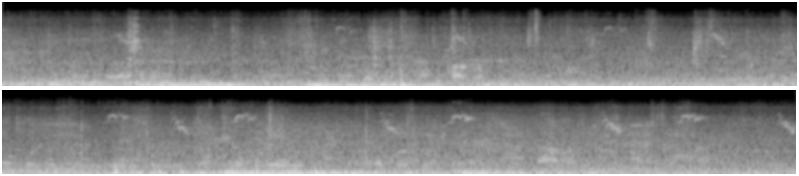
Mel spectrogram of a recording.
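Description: People chatter and talk in the distance.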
